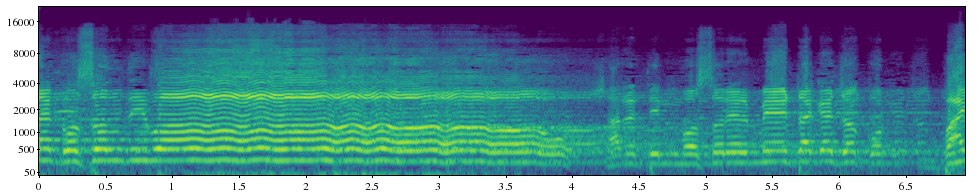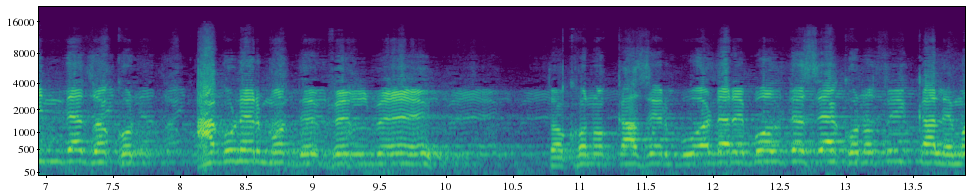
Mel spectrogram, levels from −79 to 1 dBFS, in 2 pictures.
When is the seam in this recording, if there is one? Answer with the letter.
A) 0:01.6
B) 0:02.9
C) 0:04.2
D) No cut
C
